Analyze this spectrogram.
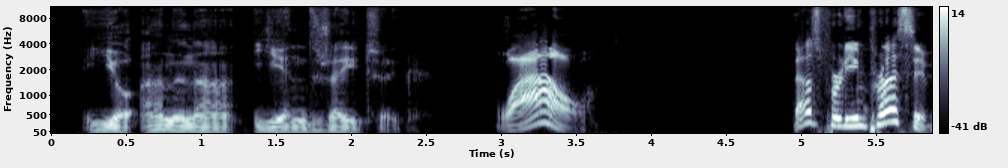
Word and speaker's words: Joanna Jędrzejczyk: This is according to Google how you pronounce Joanna's last name. Joanna Jędrzejczyk.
